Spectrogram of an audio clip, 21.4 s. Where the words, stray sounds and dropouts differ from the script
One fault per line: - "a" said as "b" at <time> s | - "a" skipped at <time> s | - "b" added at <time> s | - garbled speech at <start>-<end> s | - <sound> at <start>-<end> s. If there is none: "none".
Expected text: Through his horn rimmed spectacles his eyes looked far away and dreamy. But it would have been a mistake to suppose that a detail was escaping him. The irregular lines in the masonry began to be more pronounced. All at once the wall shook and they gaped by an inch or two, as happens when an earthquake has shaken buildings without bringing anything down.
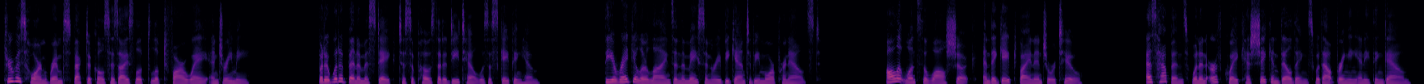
- "looked" added at 2.2 s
